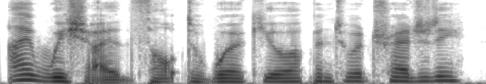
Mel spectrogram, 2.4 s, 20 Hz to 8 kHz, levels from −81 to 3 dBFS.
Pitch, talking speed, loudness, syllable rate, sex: 125 Hz, 295 wpm, -19 LUFS, 6.6 syllables/s, male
